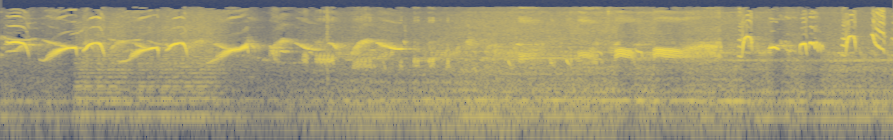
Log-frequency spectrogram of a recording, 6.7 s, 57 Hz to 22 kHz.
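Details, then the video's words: Chinese hwamei, a tame cage bird, pouring out rapid downslurred and upswept whistles in quick series, with a steady low hum in the background and fainter notes toward the end. "Họa mi đẳng cấp, chim thuần, hót như 1 cái máy"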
